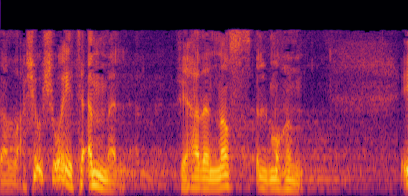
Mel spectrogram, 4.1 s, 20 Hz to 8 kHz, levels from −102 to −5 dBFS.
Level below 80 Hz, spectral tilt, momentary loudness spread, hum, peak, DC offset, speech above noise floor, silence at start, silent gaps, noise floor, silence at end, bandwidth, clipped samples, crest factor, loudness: -52 dBFS; -11 dB/octave; 23 LU; none; -4 dBFS; under 0.1%; 23 dB; 0 s; none; -45 dBFS; 0 s; 5.4 kHz; under 0.1%; 20 dB; -22 LUFS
